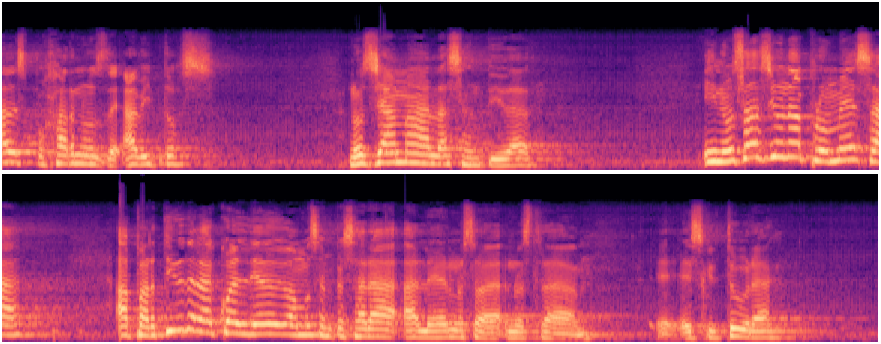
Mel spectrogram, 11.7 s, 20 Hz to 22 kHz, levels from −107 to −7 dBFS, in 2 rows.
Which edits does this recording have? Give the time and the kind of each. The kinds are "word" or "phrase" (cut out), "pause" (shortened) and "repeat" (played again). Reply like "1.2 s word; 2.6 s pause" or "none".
none

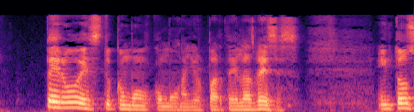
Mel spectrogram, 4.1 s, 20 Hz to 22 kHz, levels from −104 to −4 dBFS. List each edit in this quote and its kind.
1.8 s phrase

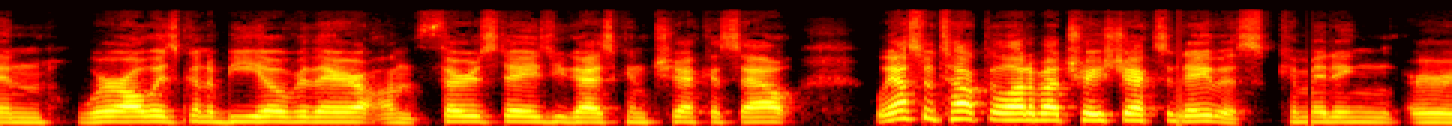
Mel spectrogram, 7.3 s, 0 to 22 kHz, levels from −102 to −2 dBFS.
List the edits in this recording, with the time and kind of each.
none

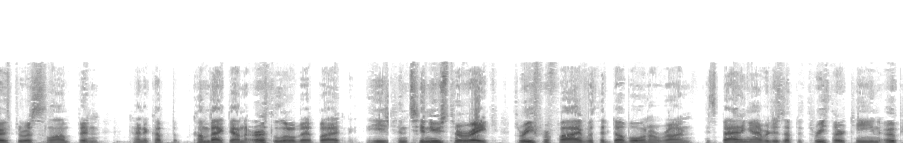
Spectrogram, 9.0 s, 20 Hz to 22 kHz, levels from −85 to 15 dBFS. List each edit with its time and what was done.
3.9 s word; 5.1 s pause; 7.0 s pause

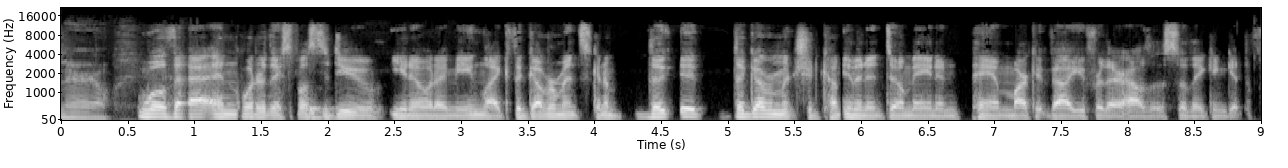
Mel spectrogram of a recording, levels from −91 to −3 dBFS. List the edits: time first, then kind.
1.3 s word; 4.0 s word; 5.8 s phrase; 6.8 s word

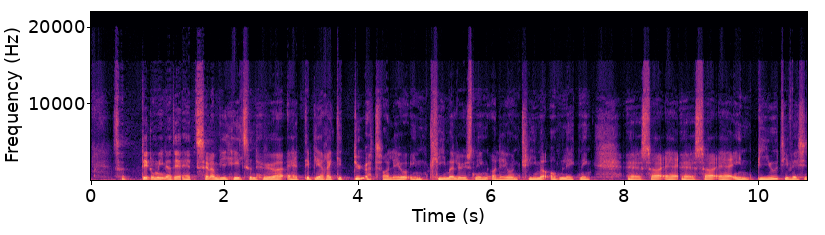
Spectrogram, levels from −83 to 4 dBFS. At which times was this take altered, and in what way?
1.3 s word; 3.2 s word; 4.4 s phrase; 8.8 s repeat

